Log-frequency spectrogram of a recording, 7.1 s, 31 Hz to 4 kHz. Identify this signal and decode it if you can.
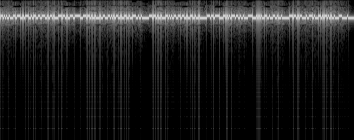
RTTY, about 45.45 baud. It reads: RUNNING AT 2400, 4800 OR 9600 BAUD.
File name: fsk170 / teletype-corp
